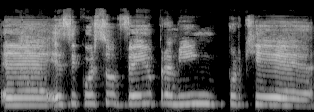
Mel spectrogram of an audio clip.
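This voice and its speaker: A woman speaks in a high pitch. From southern Brazil, Porto Alegre. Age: 40s. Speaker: professional organizer. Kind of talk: interview on live stream. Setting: Instagram live video.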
